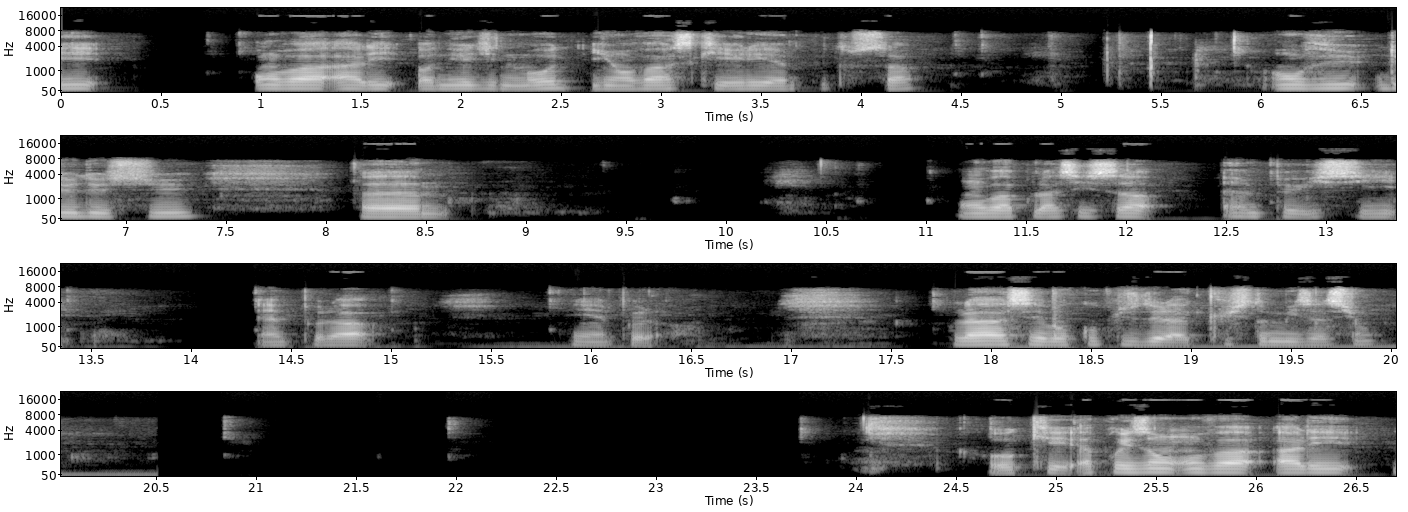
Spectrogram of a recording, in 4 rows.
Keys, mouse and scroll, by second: 1.6 Tab, 2.2 a, 2.5 a, 3.3 s, 5.6 KP_7, 7.3 scroll down 1, 7.9-9.0 scroll down 15, 9.0-11.5 scroll up 16, 11.5-16.1 drag, 16.1 Tab, 16.5 a, 16.7-17.1 scroll down 2, 17.1-18.6 middle drag, 18.6 KP_3, 19.6-20.4 scroll up 12, 20.4-24.2 middle drag, 24.2-24.7 scroll up 2, 24.7-25.5 middle drag, 25.5-26.7 scroll up 1.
